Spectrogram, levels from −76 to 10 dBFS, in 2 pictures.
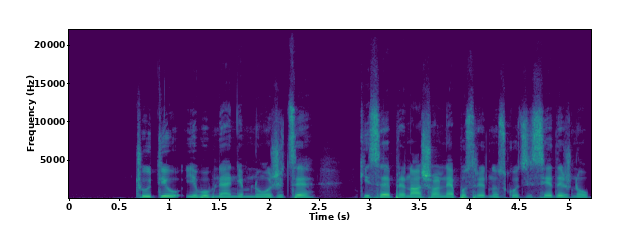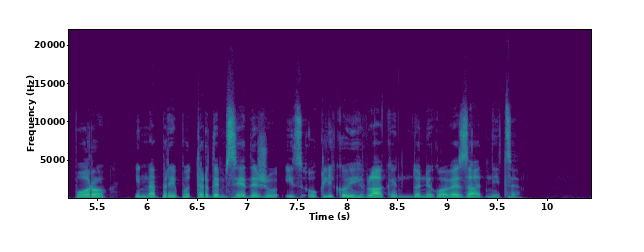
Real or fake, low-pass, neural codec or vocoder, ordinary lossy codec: real; none; none; none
